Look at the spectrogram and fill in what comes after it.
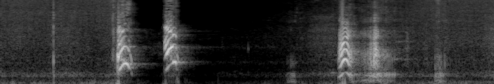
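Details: Pet dog barking while trying to catch a bug; sharp single barks come in pairs, a paired set early and another later, while a person keeps asking what it is and urging it to get it.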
